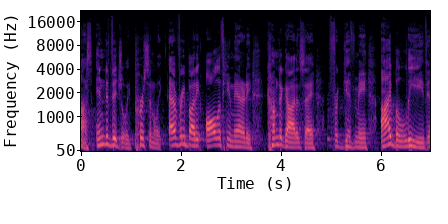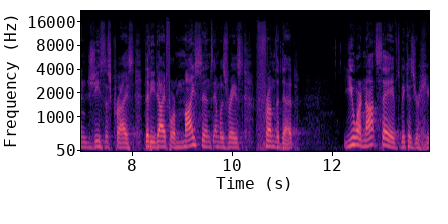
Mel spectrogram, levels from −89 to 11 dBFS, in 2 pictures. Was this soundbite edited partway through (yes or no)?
yes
